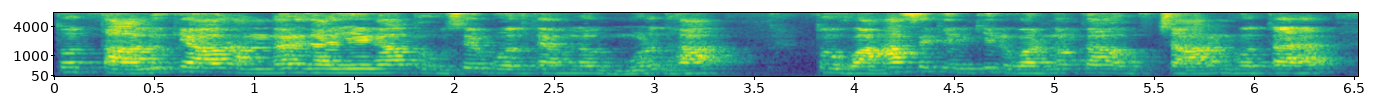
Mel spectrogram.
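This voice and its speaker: A man's voice: high-pitched, fairly even intonation, moderate pace, fairly bright tone. A man teaching a grammar lesson, explaining step by step and answering his own questions. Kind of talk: grammar lecture. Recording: very echoey room, mic far off.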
